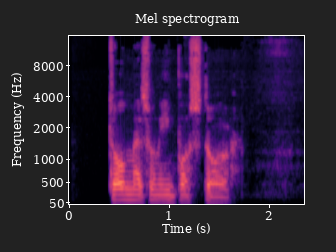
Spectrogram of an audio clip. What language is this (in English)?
Interlingua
